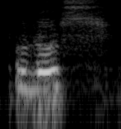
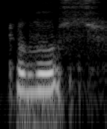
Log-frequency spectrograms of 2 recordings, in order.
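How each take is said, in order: First: "Toulouse" squeaked much higher; high test Toulouse. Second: "Toulouse" said flat as too-loose; plain Toulouse. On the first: Testing the name again for a friend, much higher. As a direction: pitch "Toulouse" way up. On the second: Testing the silent E for a friend, plainly. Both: Shown as a demonstration. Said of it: "Maybe the E is silent".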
